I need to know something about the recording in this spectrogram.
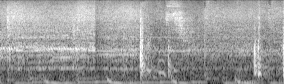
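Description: A Weslo motorized treadmill running under a jogger's footfalls, with two sharp knocks, one about a second in and one near the end. Background music plays underneath.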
